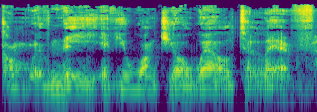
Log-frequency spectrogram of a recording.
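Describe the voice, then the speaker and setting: Speaking at a fairly slow pace, a man puts on a gruff character voice pitched very deep and low. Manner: commanding.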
